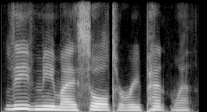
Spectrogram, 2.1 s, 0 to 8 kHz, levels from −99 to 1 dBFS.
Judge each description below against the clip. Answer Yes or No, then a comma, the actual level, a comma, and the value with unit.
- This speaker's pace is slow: No, fast, 205 wpm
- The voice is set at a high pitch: Yes, high, 205 Hz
